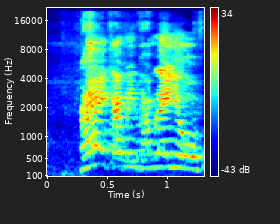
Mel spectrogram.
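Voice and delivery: drawn-out, high-pitched call; high, squeaky-small voice calling someone; high-voiced demo. Shown as a demonstration. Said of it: "เผลอพูดเสียงแบบปกติตอนเสียงต่ำ".

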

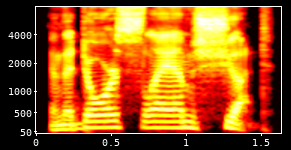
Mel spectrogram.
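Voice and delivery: ordinary delivery, nothing marked

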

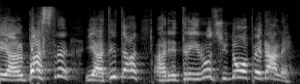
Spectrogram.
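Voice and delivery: put-on loud, eager child's bragging; boy loudly boasting to friends about his new bike; excited child. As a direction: show off the toy loudly to friends.

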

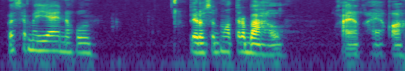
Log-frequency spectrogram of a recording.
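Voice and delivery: usual speaking voice

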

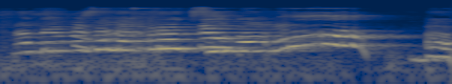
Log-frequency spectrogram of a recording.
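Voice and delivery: drawn-out, squeaky goodbye; playful high farewell; high-pitched sign-off. Real, not acted. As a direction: send viewers off way up high, slowly. Sing-out sign-off to viewers.

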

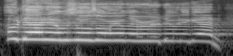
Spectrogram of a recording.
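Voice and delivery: put-on high, loud, fast little-girl wail; pleading little girl. Daughter begging daddy for forgiveness, high loud wail. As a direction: cry out sorry like a remorseful child.

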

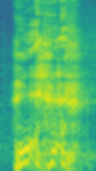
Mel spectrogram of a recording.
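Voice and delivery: a real laugh bursting out; hearty laugh; loud burst of laughter. Real, not acted. Laughs after the boss line.

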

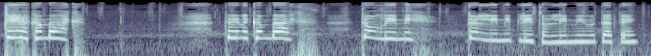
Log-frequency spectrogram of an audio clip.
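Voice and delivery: high, frantic begging; panicked pleading. Real, not acted. Begging character not to leave.

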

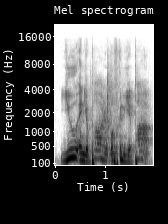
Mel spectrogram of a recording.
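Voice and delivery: sling the threat like a street tough, lightly done; mock threat. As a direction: pimp threatening both car wash workers, put-on tough voice. Pimp threatens them, voiced.

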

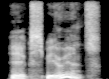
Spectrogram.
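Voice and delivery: slow, proud and pleased; beaming. A narrator's reading. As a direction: savour the word proudly. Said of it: "he beamed".

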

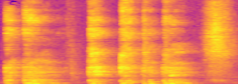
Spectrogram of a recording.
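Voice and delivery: hammy throat clearing before a reading. Pretend.

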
